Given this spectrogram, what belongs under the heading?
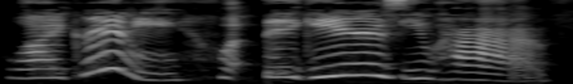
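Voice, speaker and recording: A woman's voice: sits high, sing-song, slow, voice pushed up, heavily acted. A woman voicing an innocent, curious little storybook girl with an earnest, childlike, polite manner. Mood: wide-eyed.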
